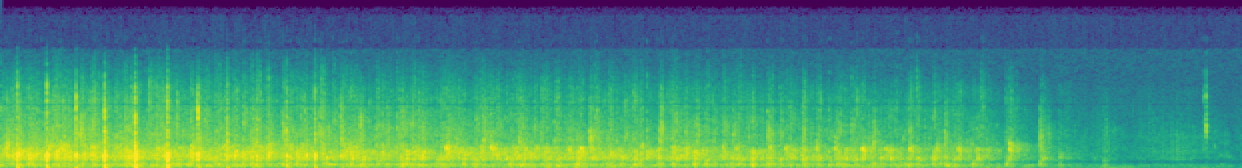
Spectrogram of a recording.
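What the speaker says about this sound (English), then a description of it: "It's all right to clap." An audience at an annual public theology lecture applauds: a few distinct sharp claps open, then a moderate wash of clapping that thins out and dies away to near silence.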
